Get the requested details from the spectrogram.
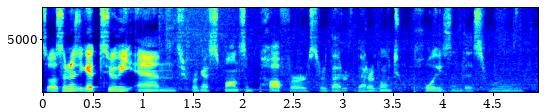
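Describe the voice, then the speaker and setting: At a fairly quick pace and with ordinary pitch variation, the speaker shows big swings in loudness over noticeable background noise. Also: man, fairly low pitch for a man. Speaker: gaming streamer. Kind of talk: gameplay commentary. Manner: soft-spoken; halting.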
